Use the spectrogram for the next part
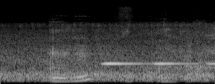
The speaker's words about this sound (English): Yeah, let's get on this train, baby. This train is bound for Doraville Station.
